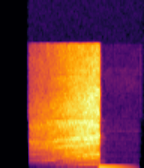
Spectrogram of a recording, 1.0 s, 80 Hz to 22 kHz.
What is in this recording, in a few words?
Fold open; Nokia N76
